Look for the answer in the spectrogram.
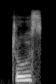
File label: "truce", Indian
